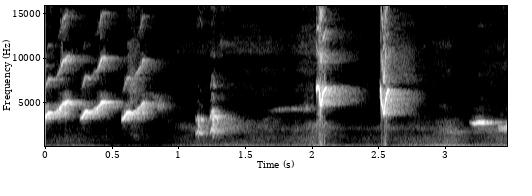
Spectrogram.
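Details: An agitated oriental magpie-robin sings to provoke rivals into answering and fighting: three quick, high, chirped notes, then scattered short sharp calls and a final whistled note over a faint low hum.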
